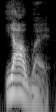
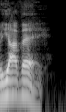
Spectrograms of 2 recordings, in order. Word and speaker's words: Yahweh: the sacred four letters, or tetragrammaton, YHWH, which we would pronounce Yahweh or Yahweh.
